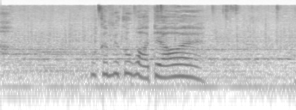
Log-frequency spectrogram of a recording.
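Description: A young boy speaks quietly and weakly.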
